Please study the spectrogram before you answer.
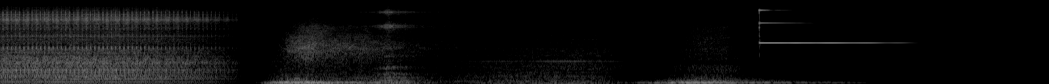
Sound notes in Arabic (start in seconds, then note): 2.8 نبرة درامية; 7.6 رنين الجرس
